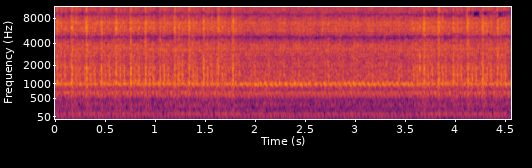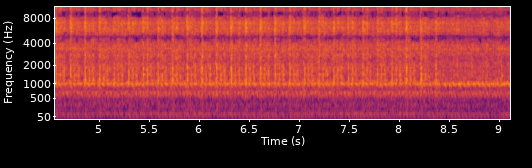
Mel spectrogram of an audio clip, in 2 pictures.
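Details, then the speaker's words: Copart Subaru Outback at idle before repair: fast, light clattering tick a couple of times a second over steady idle, timing belt tensioner clatter. "So this hydraulic tensioner right here will solve our clickety-clacking problems."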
